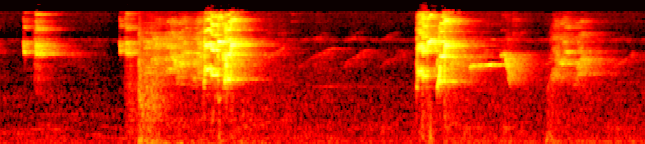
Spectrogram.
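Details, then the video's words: Lovebird chattering to call a rival, kept as a hobby bird: two harsh, shrill bursts of squeaky notes about two seconds apart, with a short thin whistled note between. "suara burung lovebird pancingan lovebird ngekek panjang memanggil lawan"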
